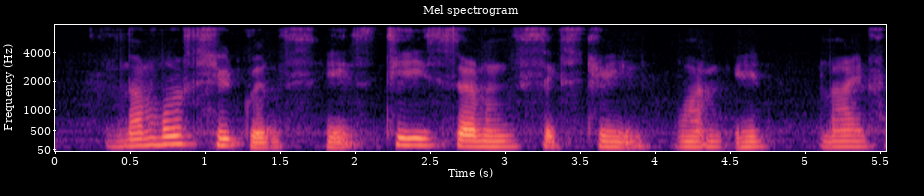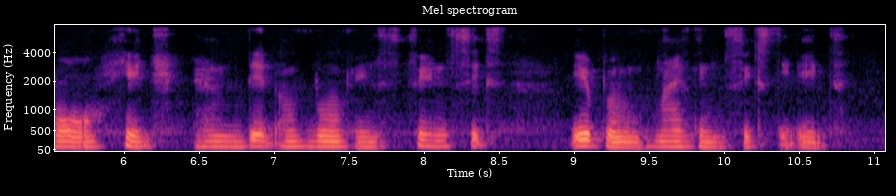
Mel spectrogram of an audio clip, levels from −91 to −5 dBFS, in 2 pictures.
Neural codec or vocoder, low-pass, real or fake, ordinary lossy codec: autoencoder, 22.05 kHz, a latent of 192 numbers a frame, VITS, trained on one speaker; 7.2 kHz; fake; none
